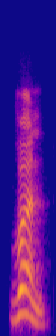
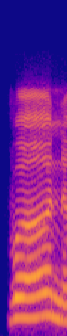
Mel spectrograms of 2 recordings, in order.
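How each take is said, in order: First: Said in the usual way. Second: वन as a long व, then a long न; say-along sounding out. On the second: Shown as a demonstration. Teacher asking children to repeat along, sounded out. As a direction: stretch वन into two letter sounds. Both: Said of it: "मेरे साथ बोलिए".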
